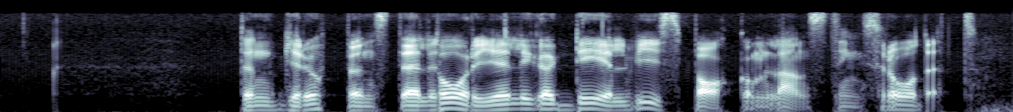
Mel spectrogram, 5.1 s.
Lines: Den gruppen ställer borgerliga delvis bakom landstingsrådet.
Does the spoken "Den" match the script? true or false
true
